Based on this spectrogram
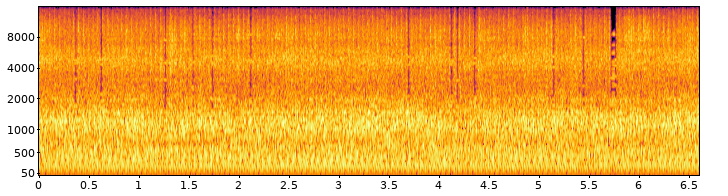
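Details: Bolens 22-inch self-propelled mower with a Quantum engine, on the ground after repair work: steady, even single-cylinder beat with no misses, surging or hunting; self-propel works and it runs smoothly and healthy.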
